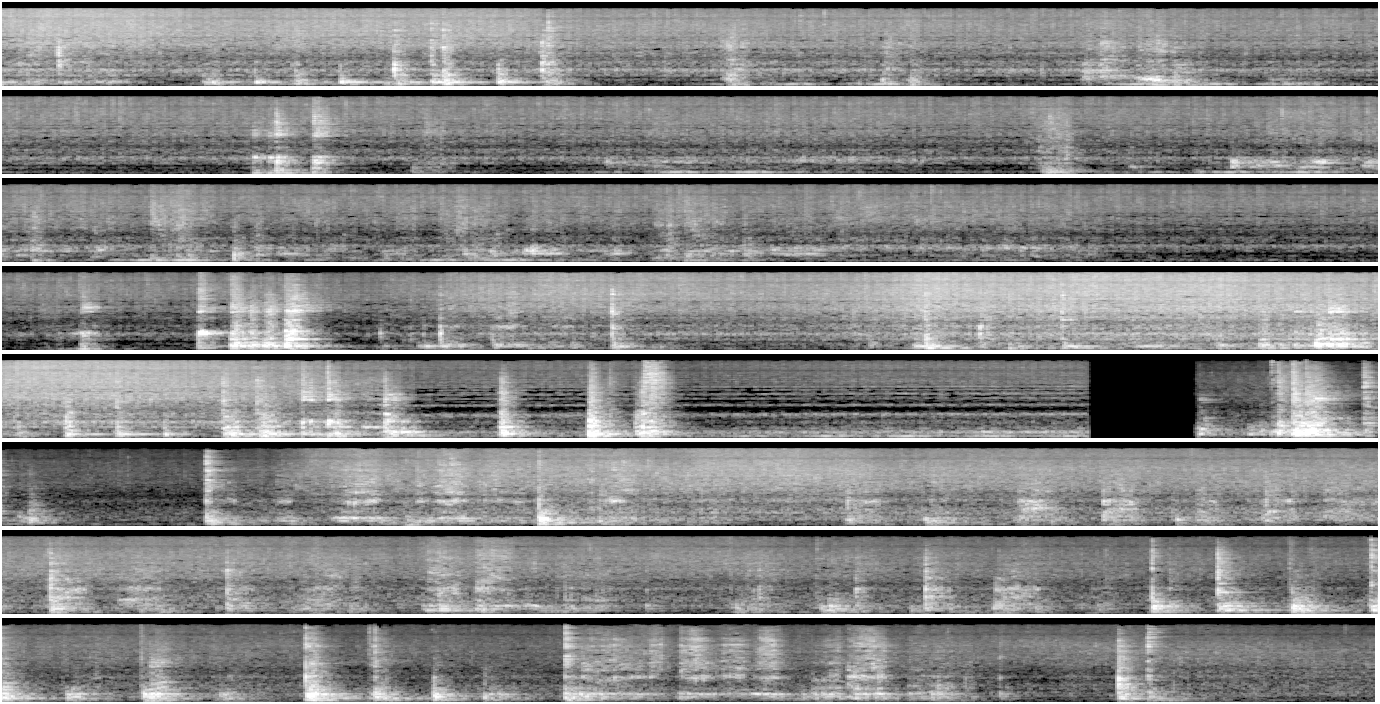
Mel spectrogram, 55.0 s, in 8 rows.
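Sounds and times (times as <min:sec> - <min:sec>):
tomatoes sizzling in oil: 0:00.0 - 0:55.0
metal ladle scraping pan: 0:25.1 - 0:31.2, 0:35.4 - 0:53.2.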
